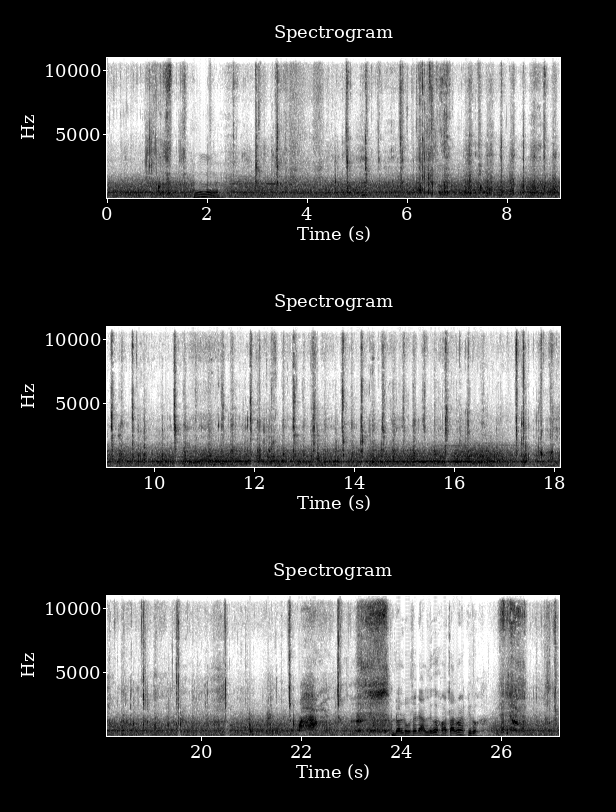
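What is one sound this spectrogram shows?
A man bites into crispy roasted meat with a loud crunch.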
